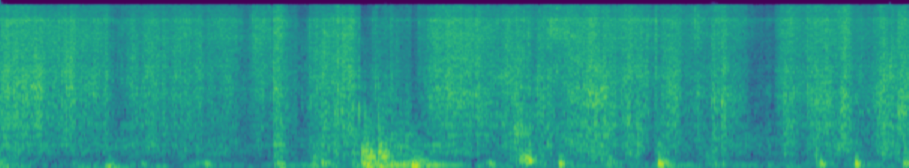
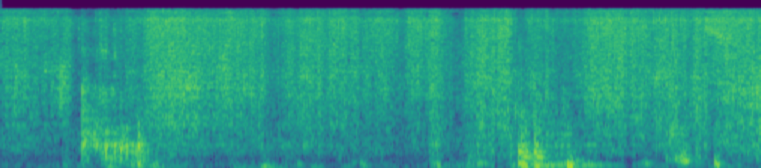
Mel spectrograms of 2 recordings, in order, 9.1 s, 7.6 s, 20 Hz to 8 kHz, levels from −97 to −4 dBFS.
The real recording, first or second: second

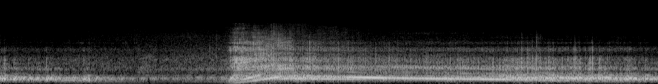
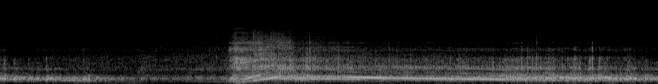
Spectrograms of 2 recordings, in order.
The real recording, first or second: first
